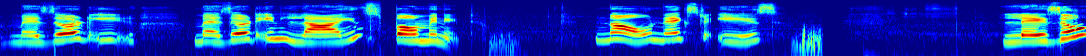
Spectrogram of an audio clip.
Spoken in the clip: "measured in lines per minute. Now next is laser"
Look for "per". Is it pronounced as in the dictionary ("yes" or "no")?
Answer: yes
